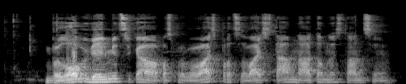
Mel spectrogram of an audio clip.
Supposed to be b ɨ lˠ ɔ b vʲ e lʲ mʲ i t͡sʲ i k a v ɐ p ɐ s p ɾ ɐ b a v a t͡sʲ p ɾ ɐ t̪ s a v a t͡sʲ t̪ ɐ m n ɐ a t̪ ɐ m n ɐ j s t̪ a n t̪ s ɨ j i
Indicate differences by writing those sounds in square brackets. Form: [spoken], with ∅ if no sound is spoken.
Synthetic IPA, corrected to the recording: b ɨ lˠ ɔ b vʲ e lʲ mʲ i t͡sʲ i k a v ɐ p ɐ s p ɾ ɐ b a v a t͡sʲ p ɾ ɐ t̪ s a v a t͡sʲ t̪ [a] m n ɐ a t̪ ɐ m n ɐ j s t̪ a n t̪ s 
